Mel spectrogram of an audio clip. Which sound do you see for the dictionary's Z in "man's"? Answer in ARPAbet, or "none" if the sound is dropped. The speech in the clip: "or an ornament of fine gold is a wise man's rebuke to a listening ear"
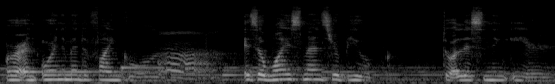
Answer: S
